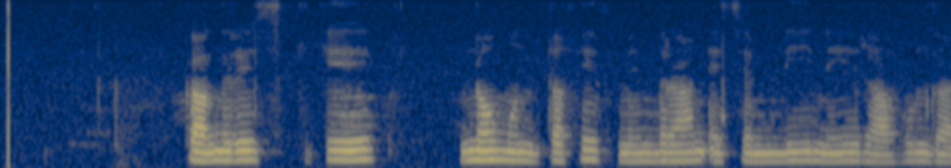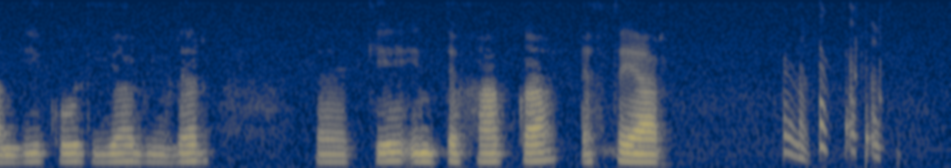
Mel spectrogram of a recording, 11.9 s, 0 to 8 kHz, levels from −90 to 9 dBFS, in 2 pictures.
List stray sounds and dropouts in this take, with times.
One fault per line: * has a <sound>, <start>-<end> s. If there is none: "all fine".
* has a chirp, 10.8-11.6 s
